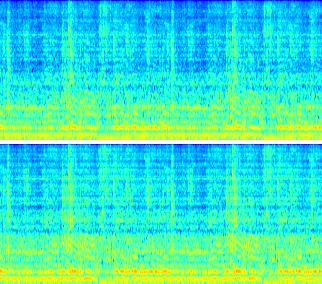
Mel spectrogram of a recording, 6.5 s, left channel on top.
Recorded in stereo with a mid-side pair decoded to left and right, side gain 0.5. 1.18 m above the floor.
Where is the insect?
45° right, 1.2 m.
